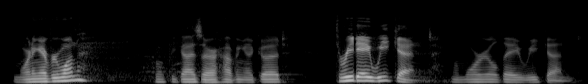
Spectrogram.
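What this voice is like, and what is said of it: Strained, slightly off-sounding voice. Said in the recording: “my voice sounds a little crazy. I was out yesterday with my cousin doing karaoke.”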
